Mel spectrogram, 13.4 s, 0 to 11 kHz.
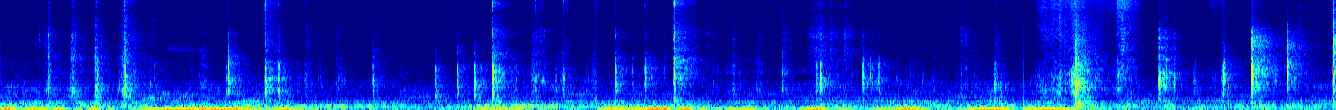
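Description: Small Phillips screwdriver working the screws on the underside of an HP EliteBook 840 G3 laptop: irregular clicks and taps of the metal tip and the plastic case, over a steady low hum.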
